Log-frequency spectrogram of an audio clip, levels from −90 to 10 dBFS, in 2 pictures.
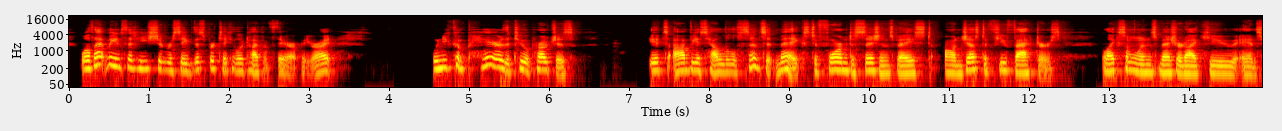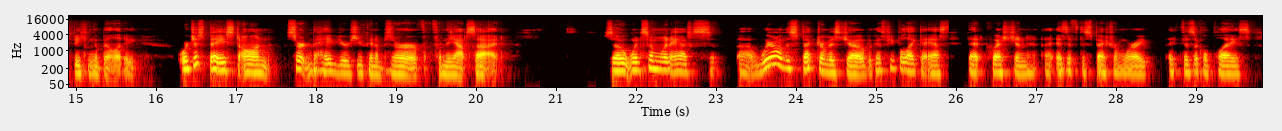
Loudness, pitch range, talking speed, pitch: -21 LUFS, 140-185 Hz, 165 wpm, 155 Hz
